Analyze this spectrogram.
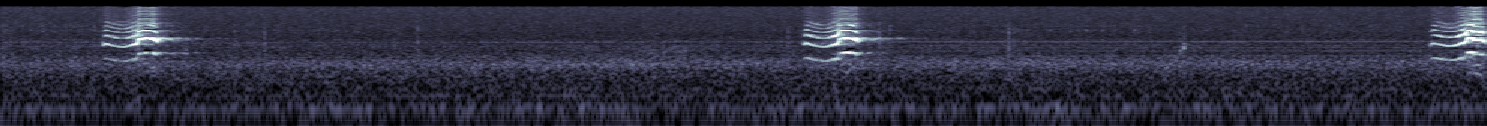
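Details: A female tawny owl calling late at night gives three sharp, shrill 'ke-wick' calls, roughly every three seconds, over a quiet, steady background hiss.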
